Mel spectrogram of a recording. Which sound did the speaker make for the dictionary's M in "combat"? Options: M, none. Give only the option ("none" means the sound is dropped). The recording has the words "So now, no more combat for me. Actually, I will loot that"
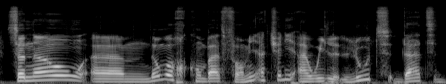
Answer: none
